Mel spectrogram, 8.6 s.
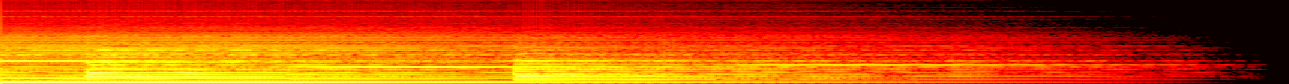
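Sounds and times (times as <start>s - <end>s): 
house bass on a synthesizer: 0.0s - 6.4s.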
